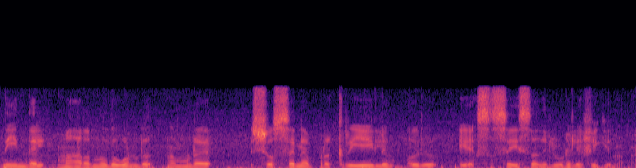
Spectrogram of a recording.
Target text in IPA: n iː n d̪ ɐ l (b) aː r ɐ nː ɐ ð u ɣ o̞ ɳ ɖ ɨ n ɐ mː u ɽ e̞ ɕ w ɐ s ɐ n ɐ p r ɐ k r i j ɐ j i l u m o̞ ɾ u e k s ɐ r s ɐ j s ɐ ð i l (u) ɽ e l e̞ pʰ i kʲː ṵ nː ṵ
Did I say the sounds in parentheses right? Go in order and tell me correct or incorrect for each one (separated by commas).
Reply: incorrect, incorrect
